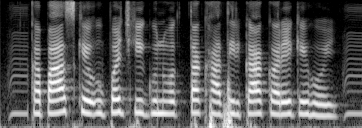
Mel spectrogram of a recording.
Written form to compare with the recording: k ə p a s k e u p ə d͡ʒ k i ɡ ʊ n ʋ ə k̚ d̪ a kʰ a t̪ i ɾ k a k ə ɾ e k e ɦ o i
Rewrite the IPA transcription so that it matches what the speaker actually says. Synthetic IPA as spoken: k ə p a s k e u p ə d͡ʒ k i ɡ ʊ n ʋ ə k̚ t̪ a kʰ a t̪ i ɾ k a k ə ɾ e k e ɦ o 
